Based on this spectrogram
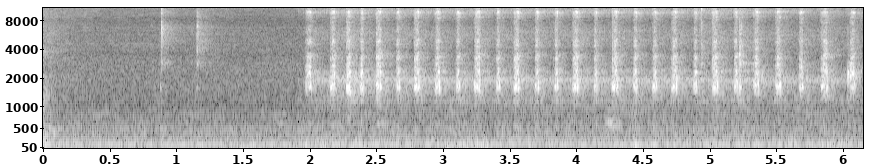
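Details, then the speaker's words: Coffee grinder (P64) at lowest rpm, burrs adjusted finer while running to zero point: sharp chirping ticks about three times a second over motor hum as burrs touch, used to check burr alignment. "the Grinders running so while it was running I adjusted it to the point where it starts ticking so I'll show you what that sounds like"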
